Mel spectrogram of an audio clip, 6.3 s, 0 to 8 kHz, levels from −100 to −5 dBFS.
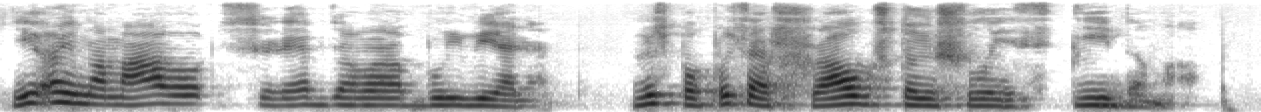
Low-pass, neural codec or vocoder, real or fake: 7.2 kHz; codec, 16 kHz, 4 kbps, FreqCodec, larger model; fake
